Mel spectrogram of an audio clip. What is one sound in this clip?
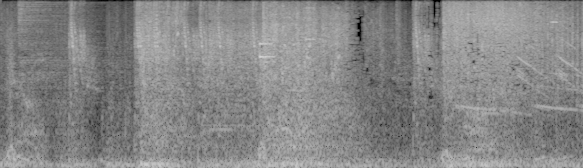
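A large chunk of concrete crashes and smashes.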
